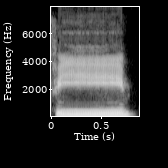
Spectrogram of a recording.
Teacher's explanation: when a letter has Kasra, and if the next letter is Ya, so because of Ya, we are going to stretch the Kasra sound. So it becomes Fi. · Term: long sounds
